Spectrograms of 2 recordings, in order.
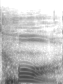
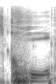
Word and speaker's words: Corps: I think Core. I don't want to get into more pronunciation. – I know it's Core. It sounds so much more fun to say it as Corps.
